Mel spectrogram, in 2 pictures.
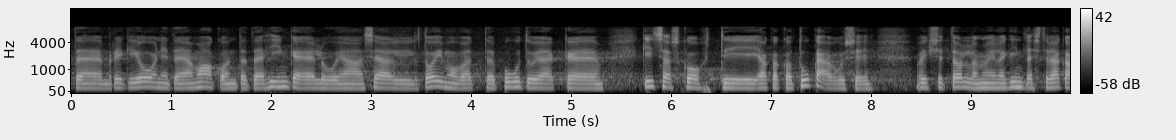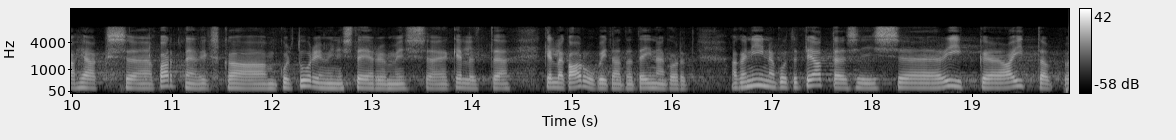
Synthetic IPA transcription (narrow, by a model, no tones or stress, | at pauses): t̪ːe̞re̞ɡ̥io̞ːnʲid̪̥e̞jɑmɑːko̞nd̪̥ɑd̪̥eɦiŋɡ̥e̞elujɑseɑlt̪o̞jmuvɑd̪̥puːd̪ujækːˑe | kit̪sɑsko̞ht̪ijɑɡ̥ɑkɑt̪uɡ̥evusi | vɤjksit̪ːeo̞lːɑmejlekind̪lɑst̪ivæɡ̥ɑɦe̞ɑkspɑrt̪ne̞ɾikskɑkult̪ˑːuːɾiminist̪e̞ːɾjumiske̞lːelt̪ | ke̞lːeɡ̥ɑɾupid̪̥ɑd̪̥ɑt̪e̞jneko̞rd̪̥ | ɑɡ̥ɑniːnɑɡ̥ut̪e̞t̪e̞ɑt̪ːˑe̞sisriːkːɑjt̪ːˑɑb̥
